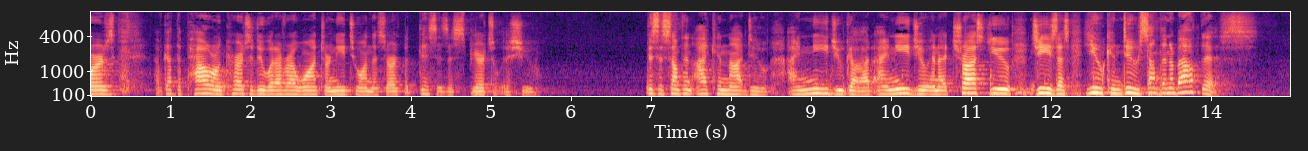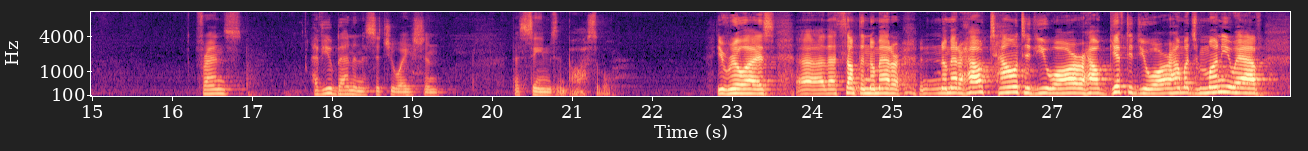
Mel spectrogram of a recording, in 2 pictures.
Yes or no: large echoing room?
yes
